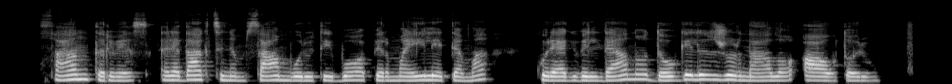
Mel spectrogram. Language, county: Lithuanian, Alytus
